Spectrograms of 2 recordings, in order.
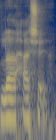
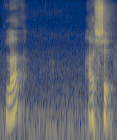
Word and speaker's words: hache: In French words that begin with H, aspire, the H is not pronounced, but there is no liaison and no elision.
